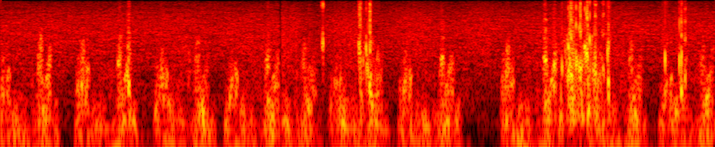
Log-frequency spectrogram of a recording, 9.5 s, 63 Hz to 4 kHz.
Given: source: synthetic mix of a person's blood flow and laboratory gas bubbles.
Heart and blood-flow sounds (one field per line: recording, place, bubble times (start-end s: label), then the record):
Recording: Doppler ultrasound of blood flow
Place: precordium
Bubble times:
4.28-4.33 s: bubbles
4.75-5.06 s: bubbles
7.45-8.15 s: bubbles
8.82-8.90 s: bubbles
9.03-9.17 s: bubbles
From the record:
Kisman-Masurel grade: 223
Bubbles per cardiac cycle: several, 3 to 8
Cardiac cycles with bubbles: 10 to 50%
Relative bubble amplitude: loud (0.450 to 0.775)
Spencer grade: 2 (many but less than half of the cardiac periods contain bubble signals, singularly or in groups)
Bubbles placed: only in the low amplitude regions of the cardiac cycle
